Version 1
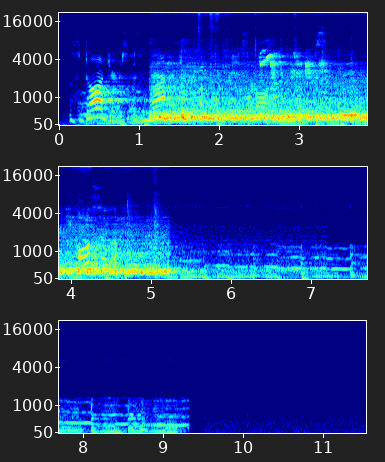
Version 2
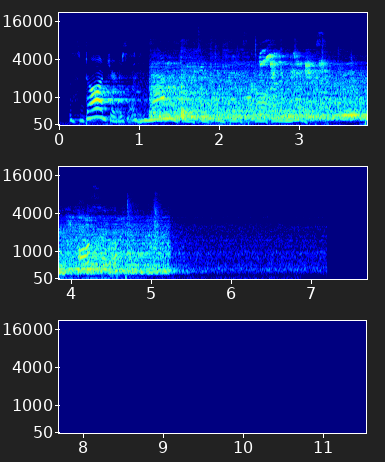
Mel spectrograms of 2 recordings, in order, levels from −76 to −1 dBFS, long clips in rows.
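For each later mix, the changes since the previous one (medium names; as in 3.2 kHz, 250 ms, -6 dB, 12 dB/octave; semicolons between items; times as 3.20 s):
speech -6.0 dB; first sound: muted; second sound: add band-pass 610–7900 Hz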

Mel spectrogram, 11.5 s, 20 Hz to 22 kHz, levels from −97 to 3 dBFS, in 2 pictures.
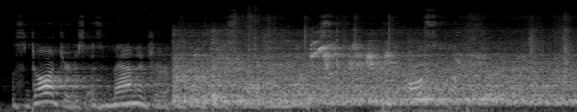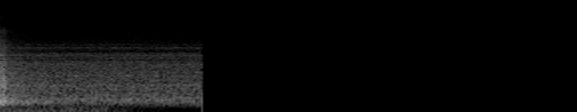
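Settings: background: entry +0.60 s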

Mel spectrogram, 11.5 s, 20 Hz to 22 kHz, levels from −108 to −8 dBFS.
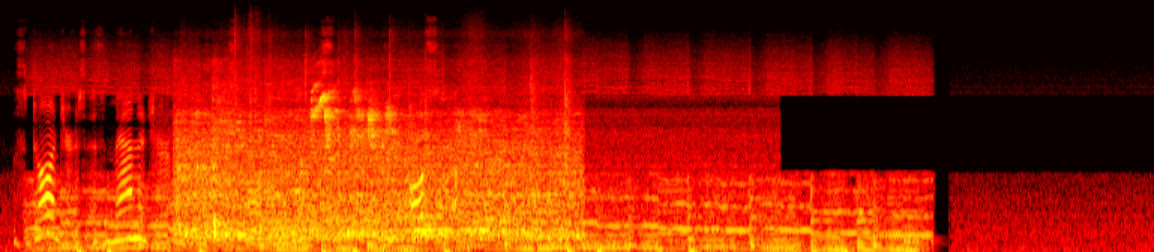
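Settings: first sound: unmuted; reverb: off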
